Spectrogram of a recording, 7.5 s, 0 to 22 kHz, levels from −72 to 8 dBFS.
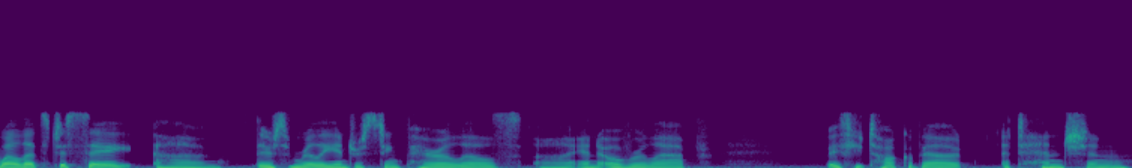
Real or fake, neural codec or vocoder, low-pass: real; none; 7.2 kHz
